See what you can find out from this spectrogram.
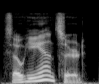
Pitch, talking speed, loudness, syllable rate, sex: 130 Hz, 180 wpm, -14 LUFS, 6.2 syllables/s, male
